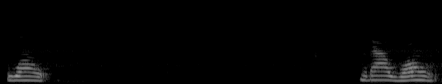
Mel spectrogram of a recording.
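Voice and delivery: drawled southern US accent on want. Shown as a demonstration. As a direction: lean into a Southern twang. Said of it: "It's my southern accent".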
